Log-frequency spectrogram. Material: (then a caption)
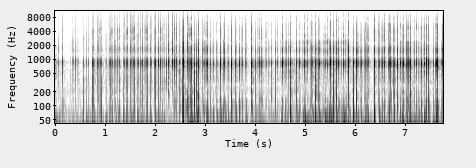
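Cardboard, paper. Long nails rapidly tap and scratch across a large, solid, glossy hardcover book, making dense, dry clicks with almost no ring over about eight seconds. A faint steady tone near 800 Hz runs underneath the bright, crackly patter.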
